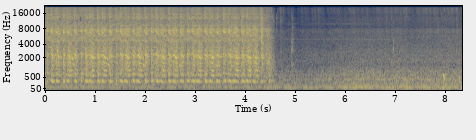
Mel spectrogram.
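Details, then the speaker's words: Car towed in with a crank no-start, run on a separate fuel source with fuel treatment cleaner: fast even cranking for about four seconds, then dies; won't catch, tank fuel found contaminated. "wow, there's our problem. I'm glad I found this real quick. Contaminated fuel."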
